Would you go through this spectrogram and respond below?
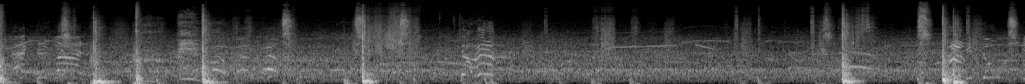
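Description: Punches thud home in a Fight Night Champion boxing bout between George Foreman and Sonny Liston, several sharp impacts scattered irregularly over a steady crowd roar.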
